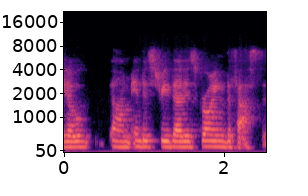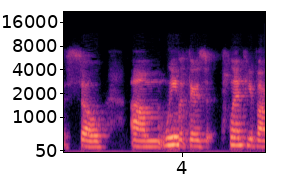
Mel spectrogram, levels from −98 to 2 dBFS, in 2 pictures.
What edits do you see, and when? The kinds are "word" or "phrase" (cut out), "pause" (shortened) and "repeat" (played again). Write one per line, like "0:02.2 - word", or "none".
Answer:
0:04.0 - word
